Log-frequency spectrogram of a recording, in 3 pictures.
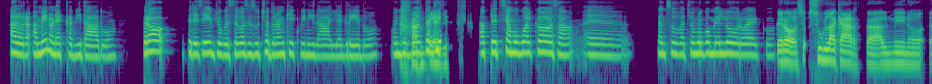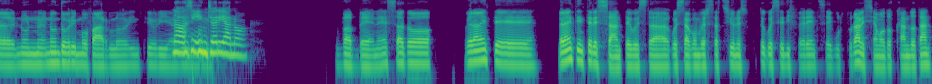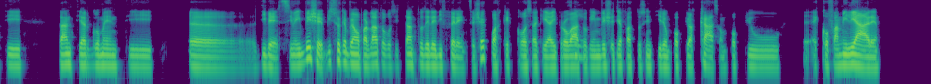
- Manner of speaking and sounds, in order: laughing while speaking: "Ah"; laughing while speaking: "che"; laughing while speaking: "sì"
- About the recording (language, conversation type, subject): Italian, podcast, Raccontami di una volta in cui il cibo ha unito persone diverse?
